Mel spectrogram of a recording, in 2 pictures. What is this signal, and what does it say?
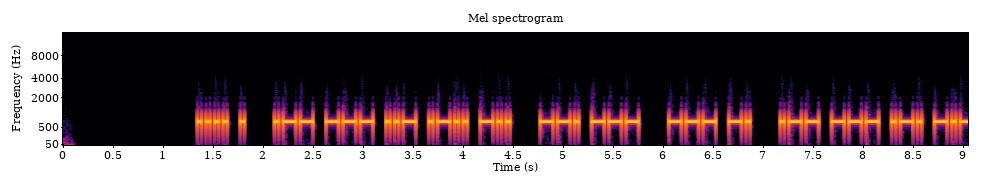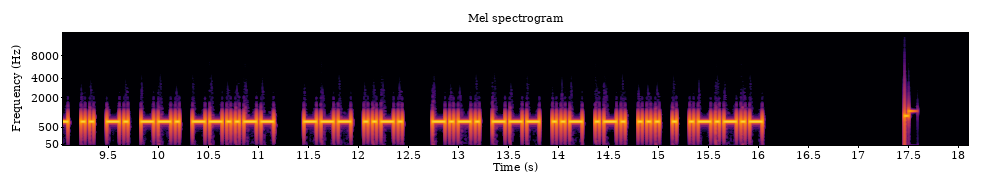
Morse code, heard as a keyed tone, about 27 wpm, 700 Hz. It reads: HE WOULD GO ON WORKING, OF COURSE.
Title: Sentences from Top 1000 Words - Review Part 4 - 28wpm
